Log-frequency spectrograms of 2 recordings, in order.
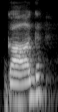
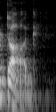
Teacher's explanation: backing that is when the alveolar sound is substituted with a Velar sound for instance Gog for dog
